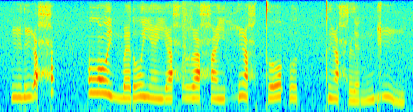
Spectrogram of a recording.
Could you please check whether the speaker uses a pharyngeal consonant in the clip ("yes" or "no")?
yes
